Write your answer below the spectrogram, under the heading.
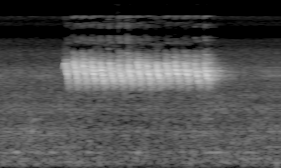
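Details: Javan cochoa master song for training cage birds: one loud, high, rapidly pulsed buzzing trill lasting over a second, rising sharply and fading out.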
